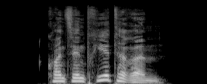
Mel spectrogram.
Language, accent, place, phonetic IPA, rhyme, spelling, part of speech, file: German, Germany, Berlin, [kɔnt͡sɛnˈtʁiːɐ̯təʁəm], -iːɐ̯təʁəm, konzentrierterem, adjective, De-konzentrierterem.ogg
- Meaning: strong dative masculine/neuter singular comparative degree of konzentriert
